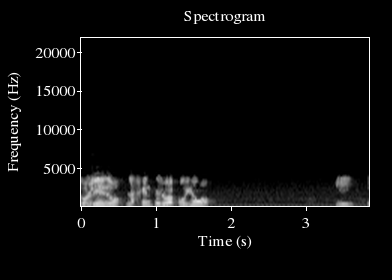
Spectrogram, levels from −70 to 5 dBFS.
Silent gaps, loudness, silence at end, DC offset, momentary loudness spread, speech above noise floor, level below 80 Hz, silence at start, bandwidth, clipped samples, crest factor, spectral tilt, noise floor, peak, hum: none; -17 LUFS; 0.2 s; under 0.1%; 15 LU; 37 dB; -68 dBFS; 0 s; 4.7 kHz; under 0.1%; 20 dB; -5 dB/octave; -54 dBFS; 0 dBFS; 60 Hz at -60 dBFS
